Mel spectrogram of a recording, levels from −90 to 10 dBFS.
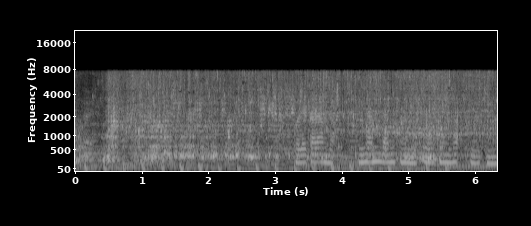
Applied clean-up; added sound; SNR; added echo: none; Toilet flush; -5 dB; none.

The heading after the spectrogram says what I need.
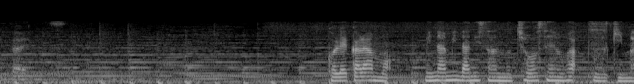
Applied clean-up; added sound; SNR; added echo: none; none; none; none.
